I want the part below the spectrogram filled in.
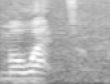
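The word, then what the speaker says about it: Moët: It's Moet. The T is pronounced.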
